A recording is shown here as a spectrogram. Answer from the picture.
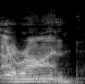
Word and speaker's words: Iran: I say Iran, but then people say Iran. It's great. Both are good.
